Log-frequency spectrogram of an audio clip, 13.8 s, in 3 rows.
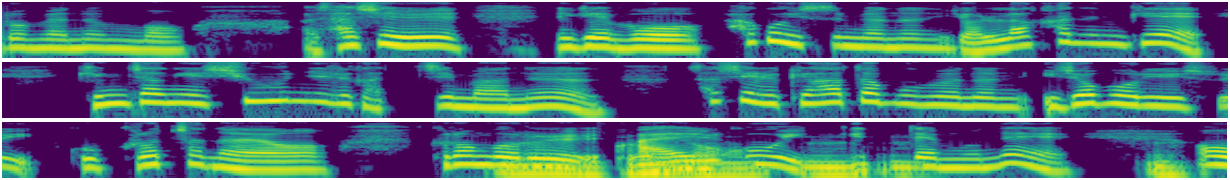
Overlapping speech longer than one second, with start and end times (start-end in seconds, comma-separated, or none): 11.0-12.8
